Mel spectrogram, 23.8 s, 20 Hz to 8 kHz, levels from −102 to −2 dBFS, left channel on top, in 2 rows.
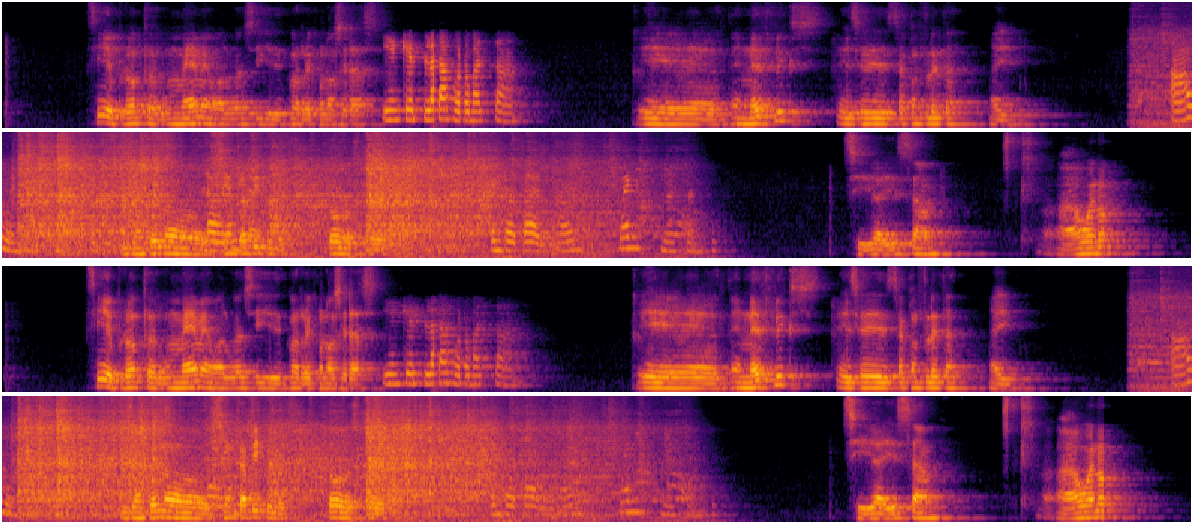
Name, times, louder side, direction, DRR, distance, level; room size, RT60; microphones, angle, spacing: voice 1, 0.9-3.7 6.4-9.5 9.9-10.1 13.1-14.7 15.1-15.9 20.3-21.3 22.1-22.9, right 3 dB, 80° right, 10 dB, 0.7 m, -27 dB
voice 2, 3.8-5.2 11.7-12.3 12.8-13.0 13.9-14.5 16.8-17.7 18.1-18.9, left 5 dB, 60° left, 10 dB, 0.5 m, -32 dB
sound 1, 11.3-18.9, right 1 dB, 50° right, 1.7 m, -31 dB
10.5 x 3.9 x 5.3 m, 0.79 s
head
